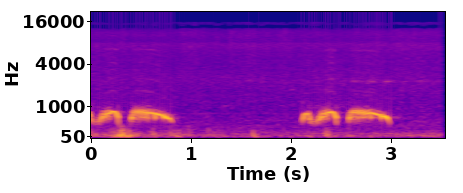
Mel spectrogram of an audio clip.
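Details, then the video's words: Spotted dove, 'giọng son' voice, cooing to rouse decoy birds: two matching phrases, each a hooked double coo followed by a long, flat then falling drawn note, separated by a short gap. "Cu gáy GIỌNG SON Gáy Gọi + Thúc kích bổi nhanh nổi|Tiếng cu đất gáy kích mồi tập bổi hiệu quả"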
